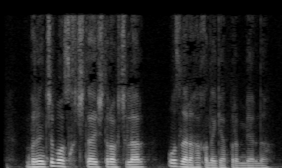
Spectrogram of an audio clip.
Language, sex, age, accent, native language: Uzbek, male, 25-34, Toshkent viloyati, Uzbek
